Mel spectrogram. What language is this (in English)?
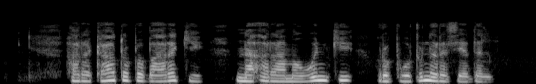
Pashto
